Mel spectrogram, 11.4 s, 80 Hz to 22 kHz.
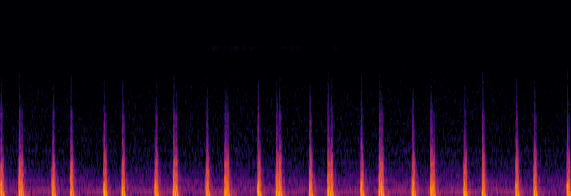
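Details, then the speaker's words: Normal inspiratory splitting of the second heart sound, S2 splitting on inspiration; regular paired heart sounds near 58/min; quiz case from an auscultation teaching recording. "الحالة الثالثة كانت normal inspiratory splitting of the second heart sound in"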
